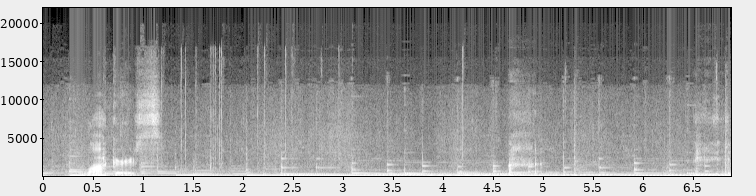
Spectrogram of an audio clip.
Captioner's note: giggles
